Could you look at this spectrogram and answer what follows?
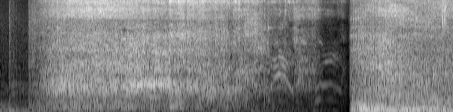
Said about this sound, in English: It looks like a stunt in a movie, but this was a real car crash, and we'll tell you what happened.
